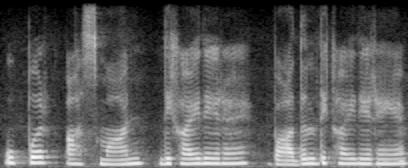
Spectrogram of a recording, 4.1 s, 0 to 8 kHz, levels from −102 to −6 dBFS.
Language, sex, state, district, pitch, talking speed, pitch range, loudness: Hindi, female, Himachal Pradesh, Shimla, 235 Hz, 160 wpm, 225-245 Hz, -18 LUFS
